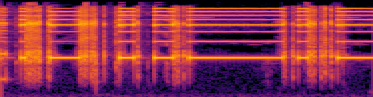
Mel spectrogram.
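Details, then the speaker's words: Power probe circuit tester hooked directly to the battery with long leads, checking fuses on a Saturn: short bursts of high steady beep on each contact; it gives different sounds for ground and power. "But I could go, it gives you a different sound for ground and power."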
